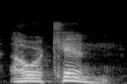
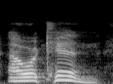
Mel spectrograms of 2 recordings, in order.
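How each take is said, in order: No difference in how they are said.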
